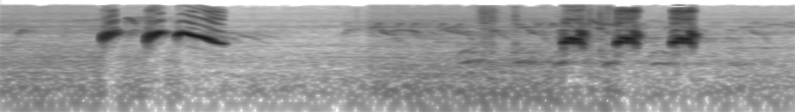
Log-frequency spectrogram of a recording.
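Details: Caged red-whiskered bulbul, song to make males sing strongly: three rich slurred whistles descending in pitch, silence, then three sharper, harsher notes in quick succession.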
